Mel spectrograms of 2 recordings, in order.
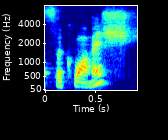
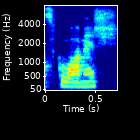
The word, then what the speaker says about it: Suquamish: Now we're going to head up here to this little community called Suquamish. And I'm probably pronouncing that right. It's probably just called Suquamish. That first U, I think, is silent.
